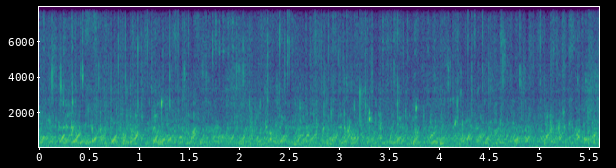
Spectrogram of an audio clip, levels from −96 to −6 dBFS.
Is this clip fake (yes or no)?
yes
